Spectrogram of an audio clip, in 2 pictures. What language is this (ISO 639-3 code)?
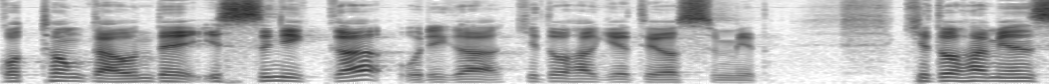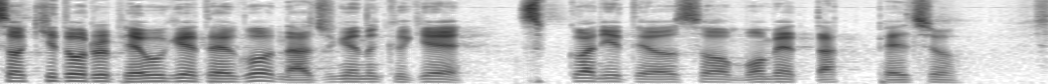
kor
